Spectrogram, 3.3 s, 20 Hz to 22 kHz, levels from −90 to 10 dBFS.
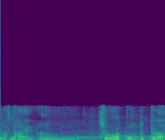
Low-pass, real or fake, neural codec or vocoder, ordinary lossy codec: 5.4 kHz; fake; codec, 44.1 kHz, 2.6 kbps, SNAC; none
